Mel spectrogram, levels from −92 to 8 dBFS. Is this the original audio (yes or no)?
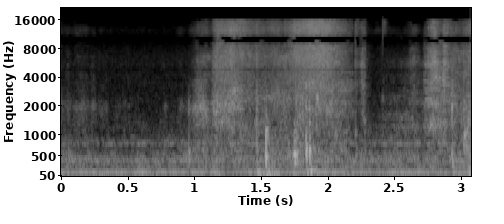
yes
